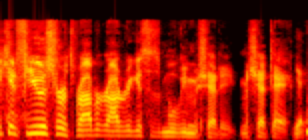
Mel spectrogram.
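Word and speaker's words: Muschietti: He has three different uh ways you can say his name. It's Meti, but he actually calls himself Machete.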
